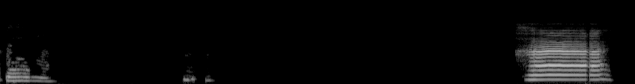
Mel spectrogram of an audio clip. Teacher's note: muncul huruf H besar dengan membuka sebagian kedua pita suara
